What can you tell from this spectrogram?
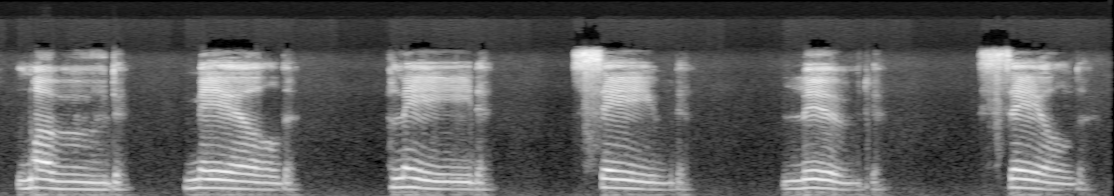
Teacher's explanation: when you say these words the sound at the end is a voiced sound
